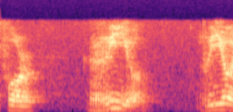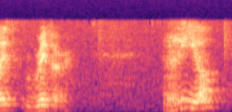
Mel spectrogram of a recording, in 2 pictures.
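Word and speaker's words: río: Rio has the rough sound because the R is at the beginning of the word.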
